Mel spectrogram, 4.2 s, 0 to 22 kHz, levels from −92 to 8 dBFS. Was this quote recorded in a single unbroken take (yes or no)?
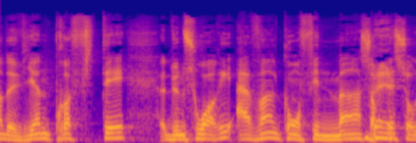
no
